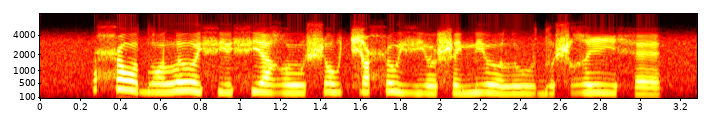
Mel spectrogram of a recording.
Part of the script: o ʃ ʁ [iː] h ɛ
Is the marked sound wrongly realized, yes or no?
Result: no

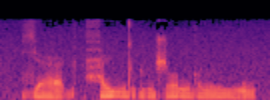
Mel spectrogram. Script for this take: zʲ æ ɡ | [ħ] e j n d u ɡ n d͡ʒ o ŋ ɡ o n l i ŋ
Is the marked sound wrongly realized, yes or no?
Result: no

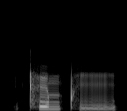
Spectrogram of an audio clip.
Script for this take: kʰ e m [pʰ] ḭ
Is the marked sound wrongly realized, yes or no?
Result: no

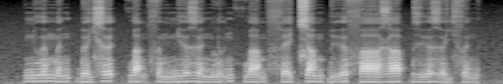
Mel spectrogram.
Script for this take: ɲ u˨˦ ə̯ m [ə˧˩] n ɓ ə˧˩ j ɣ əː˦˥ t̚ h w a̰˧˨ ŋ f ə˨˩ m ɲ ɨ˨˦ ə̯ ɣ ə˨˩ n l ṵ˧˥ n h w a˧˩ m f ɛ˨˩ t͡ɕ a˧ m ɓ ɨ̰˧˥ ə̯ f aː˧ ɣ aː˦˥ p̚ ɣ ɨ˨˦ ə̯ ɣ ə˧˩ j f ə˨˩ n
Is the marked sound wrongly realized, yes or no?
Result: yes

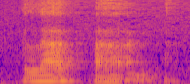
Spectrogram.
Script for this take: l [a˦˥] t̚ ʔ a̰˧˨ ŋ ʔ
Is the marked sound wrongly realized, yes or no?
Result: no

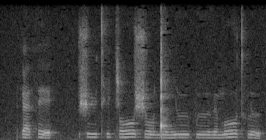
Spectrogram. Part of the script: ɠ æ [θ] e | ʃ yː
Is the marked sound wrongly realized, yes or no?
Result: no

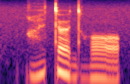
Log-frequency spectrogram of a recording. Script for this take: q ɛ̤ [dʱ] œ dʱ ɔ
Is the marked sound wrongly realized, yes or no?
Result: yes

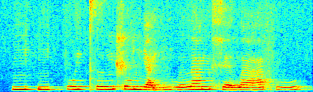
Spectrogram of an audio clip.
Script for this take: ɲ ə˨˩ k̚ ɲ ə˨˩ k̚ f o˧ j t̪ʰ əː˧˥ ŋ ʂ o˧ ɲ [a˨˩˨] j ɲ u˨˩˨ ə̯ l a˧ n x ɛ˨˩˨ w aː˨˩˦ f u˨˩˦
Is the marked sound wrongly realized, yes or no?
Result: no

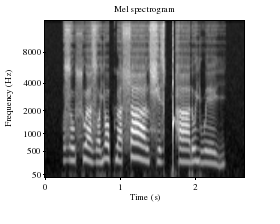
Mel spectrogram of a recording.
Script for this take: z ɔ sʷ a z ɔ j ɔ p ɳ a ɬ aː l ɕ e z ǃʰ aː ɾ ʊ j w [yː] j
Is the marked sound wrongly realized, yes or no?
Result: yes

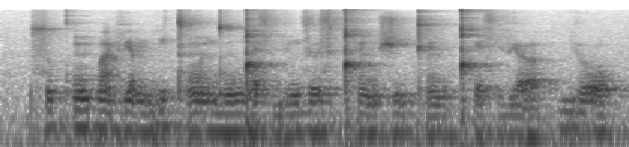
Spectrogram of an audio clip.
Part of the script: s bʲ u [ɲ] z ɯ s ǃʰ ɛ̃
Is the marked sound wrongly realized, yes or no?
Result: yes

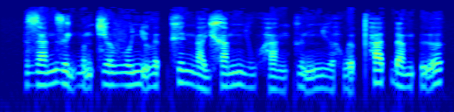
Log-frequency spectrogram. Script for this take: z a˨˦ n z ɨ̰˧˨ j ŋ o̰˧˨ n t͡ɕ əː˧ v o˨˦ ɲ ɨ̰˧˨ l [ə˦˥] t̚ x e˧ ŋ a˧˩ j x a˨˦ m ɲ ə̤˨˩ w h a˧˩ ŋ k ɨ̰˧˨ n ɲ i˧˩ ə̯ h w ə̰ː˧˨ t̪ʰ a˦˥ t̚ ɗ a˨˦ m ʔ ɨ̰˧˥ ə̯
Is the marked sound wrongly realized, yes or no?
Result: yes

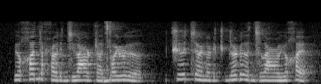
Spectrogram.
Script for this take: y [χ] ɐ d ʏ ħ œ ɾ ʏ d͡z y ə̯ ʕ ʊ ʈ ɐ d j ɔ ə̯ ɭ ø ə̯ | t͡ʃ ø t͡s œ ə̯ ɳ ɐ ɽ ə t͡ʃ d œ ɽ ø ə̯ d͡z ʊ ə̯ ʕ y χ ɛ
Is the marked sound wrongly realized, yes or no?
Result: no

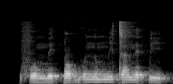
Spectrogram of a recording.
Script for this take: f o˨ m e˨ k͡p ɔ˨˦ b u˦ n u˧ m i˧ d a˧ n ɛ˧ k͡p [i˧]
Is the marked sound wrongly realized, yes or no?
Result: yes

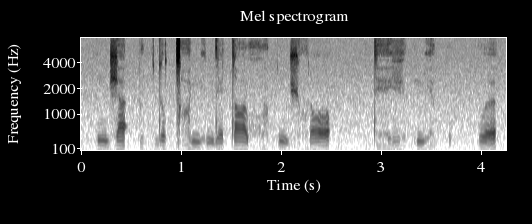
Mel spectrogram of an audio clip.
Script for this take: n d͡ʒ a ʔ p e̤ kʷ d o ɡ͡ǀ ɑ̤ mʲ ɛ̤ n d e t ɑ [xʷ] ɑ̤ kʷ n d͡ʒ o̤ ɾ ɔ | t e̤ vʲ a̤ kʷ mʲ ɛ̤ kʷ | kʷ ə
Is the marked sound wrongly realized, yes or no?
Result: no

